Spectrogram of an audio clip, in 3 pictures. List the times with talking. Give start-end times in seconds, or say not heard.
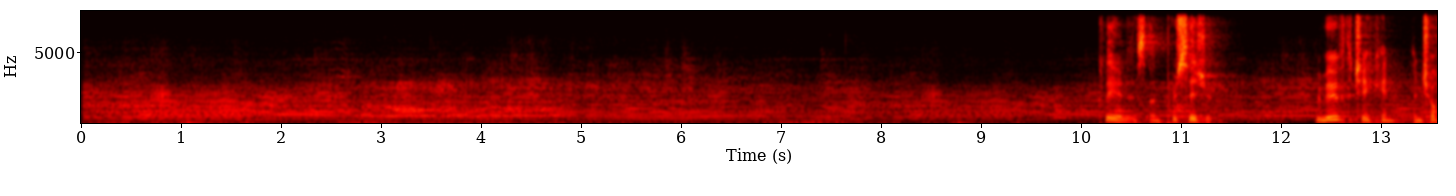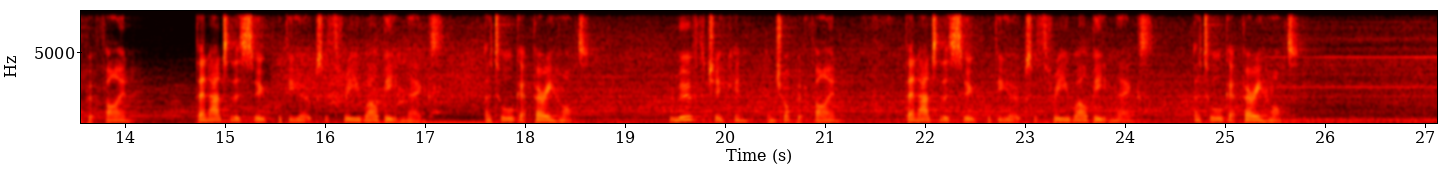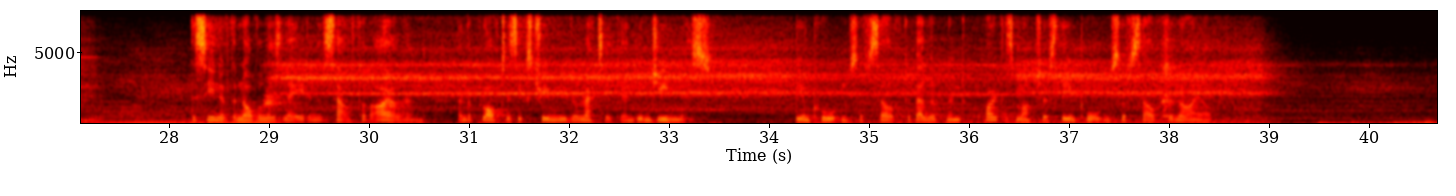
10.2-11.4, 12.3-18.8, 19.4-25.9, 28.2-33.5, 34.2-38.5.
